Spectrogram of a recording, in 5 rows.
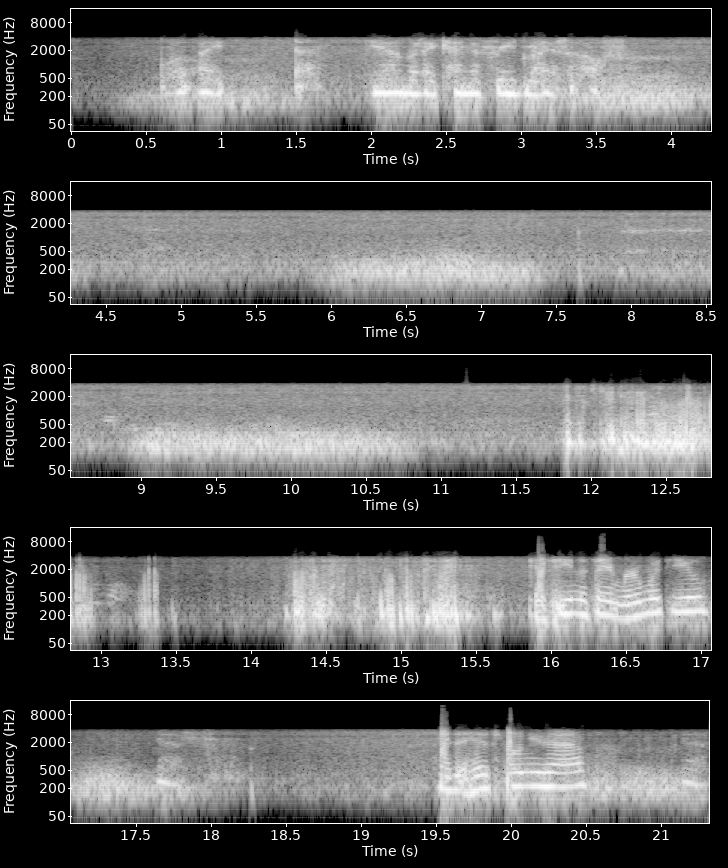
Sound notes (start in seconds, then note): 4.8 recording hissing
